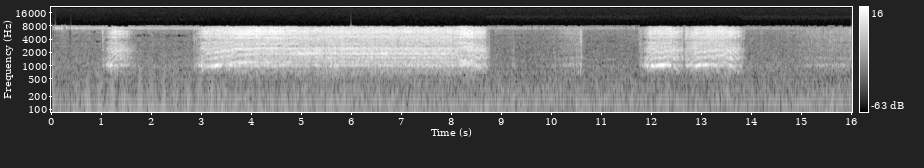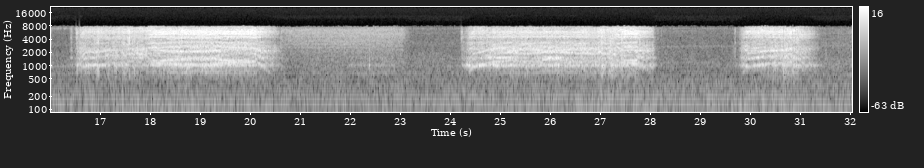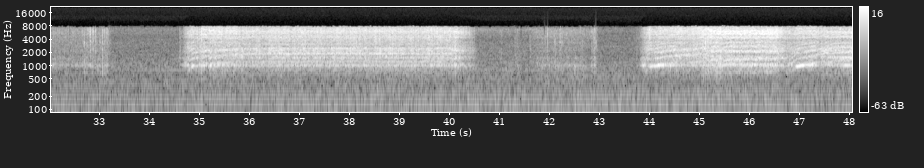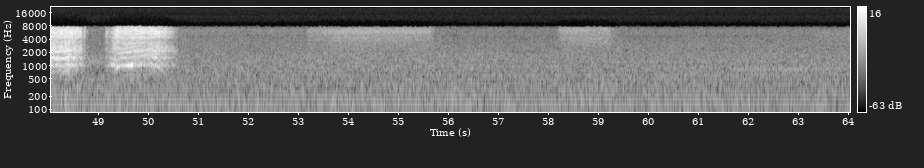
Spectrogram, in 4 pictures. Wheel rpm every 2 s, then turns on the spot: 10, 70, 160, 160, 50, 20, 90, 20, 100, 160, 20, 10, 120, 140, 20, 70, 10, 90, 160, 160, 20, 30, 140, 140, 80, 10, 0, 0, 0, 0, 0, 0.
8-10 14-16 20-22 32-34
